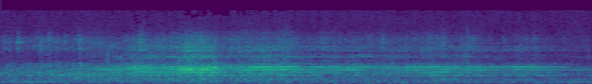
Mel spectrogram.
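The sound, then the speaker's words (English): A train rolls steadily along the rails, a continuous rumbling drone with a faint tonal hum riding on top, even in loudness throughout, with no voices. “Not till I'd gotten on the train with her and we were riding along did she tell me why.”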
